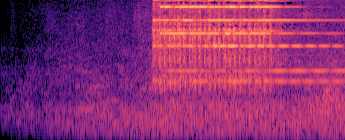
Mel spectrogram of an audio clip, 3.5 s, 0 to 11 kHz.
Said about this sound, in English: It's 1957 in Harman's Cafe in Salt Lake City. … answers his office phone.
